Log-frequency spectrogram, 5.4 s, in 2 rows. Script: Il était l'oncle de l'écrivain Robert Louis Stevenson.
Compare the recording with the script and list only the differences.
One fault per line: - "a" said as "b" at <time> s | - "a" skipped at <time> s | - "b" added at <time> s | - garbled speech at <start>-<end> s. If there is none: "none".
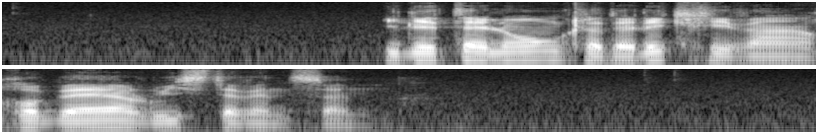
none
